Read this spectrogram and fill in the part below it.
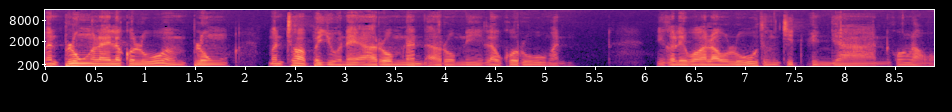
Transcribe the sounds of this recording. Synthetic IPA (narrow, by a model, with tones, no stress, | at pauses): ma˧˥nplu˧ŋʔa˧ɾa˧jla˧˩wkɔː˧˩ɾuː˦˥wa˧nplu˧ŋ | ma˧˥˨nt͡ɕʰɔː˥˩pːa˧jːuː˨˩na˧jʔaː˧ɾo˧mna˦˥˨nʔaː˧ɾo˧mniː˦˥˩ɾa˧wkɔː˧˥˩ɾuː˦˥ma˧˥n | niː˧˩kʰa˧˩lɯ˧˥˩k̚bwa˧˩ɾa˧wɾuː˦˥t̪ʰɯ˩˦ŋt͡ɕi˨˩t̪̚wi˧njaː˧nkʰɔː˩˦ŋɾa˧w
